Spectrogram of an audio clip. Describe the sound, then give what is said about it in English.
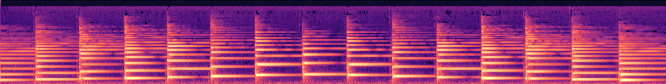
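A major scale played on an instrument: many evenly spaced, decaying tones climbing step by step in pitch, then stepping back down, at a moderate steady pace with nothing else heard. “like this one, the major scale.”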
